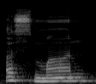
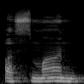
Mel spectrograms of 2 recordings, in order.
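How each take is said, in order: No difference in how they are said.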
